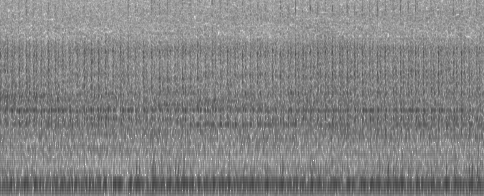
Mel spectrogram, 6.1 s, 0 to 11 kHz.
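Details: Freshly assembled Mustang 347 stroker V8, loud rough idle with a fast busy tapping from the top end; owner suspects a lifter, unconfirmed.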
